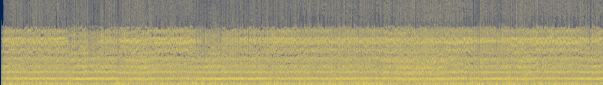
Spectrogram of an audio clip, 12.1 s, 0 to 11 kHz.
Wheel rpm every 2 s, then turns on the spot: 230, 220, 230, 230, 210, 220.
none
